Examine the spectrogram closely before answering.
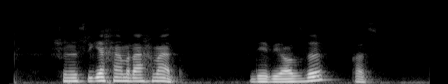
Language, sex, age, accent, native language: Uzbek, male, 18-24, Farg'ona, Uzbek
